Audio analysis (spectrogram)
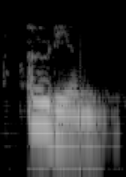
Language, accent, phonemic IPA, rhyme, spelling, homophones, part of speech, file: English, Southern England, /ˈəʊ.di.əm/, -əʊdiəm, odium, Odiham, noun, LL-Q1860 (eng)-odium.wav
- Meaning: 1. Hatred; dislike 2. The quality that provokes hatred; offensiveness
